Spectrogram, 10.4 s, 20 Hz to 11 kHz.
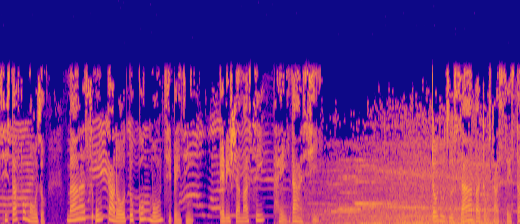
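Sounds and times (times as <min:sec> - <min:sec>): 
speech: 0:00.1 - 0:06.5, 0:08.6 - 0:10.3
Beijing subway train rumbling along: 0:05.7 - 0:10.3.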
